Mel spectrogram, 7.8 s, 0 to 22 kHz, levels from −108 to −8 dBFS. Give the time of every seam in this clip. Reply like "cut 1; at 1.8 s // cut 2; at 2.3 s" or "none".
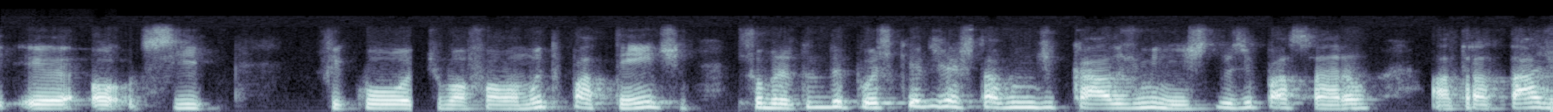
cut 1; at 2.1 s // cut 2; at 3.7 s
